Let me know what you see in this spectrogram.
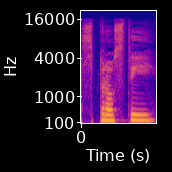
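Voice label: "sprostý", Slovak; hlúpy, tupý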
